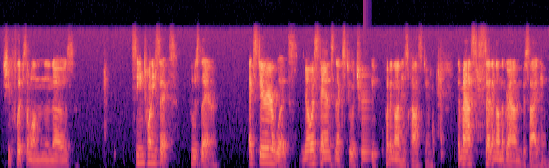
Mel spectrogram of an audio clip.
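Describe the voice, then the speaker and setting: A man's voice: mid-range voice, unhurried, pushed and bright, rough recording. A man reading out screenplay stage directions as a narrator.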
